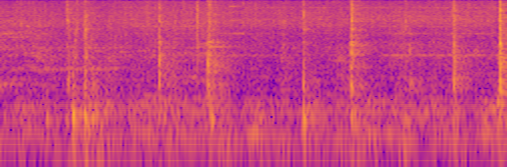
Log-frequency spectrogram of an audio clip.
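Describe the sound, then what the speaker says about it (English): Spoon stirring and breaking up fried potatoes (aloo) in a pan, giving soft scraping clinks at an irregular pace over a light sizzle, close and fairly quiet with no talk. "Just taking a spoon and breaking it up a little."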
